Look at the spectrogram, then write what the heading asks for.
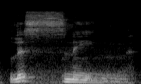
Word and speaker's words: listening: In number 8, the T and the E are going to sound muted. They're silent. Listening, listening, listening. There are some people that say listening, but most people will say it like this: listening.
